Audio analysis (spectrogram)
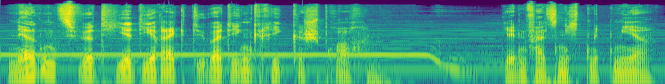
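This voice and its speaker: Low-voiced narrator over loud guitar music. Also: lively intonation, normal speed. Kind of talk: scripted first-person travel narration in a radio feature.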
